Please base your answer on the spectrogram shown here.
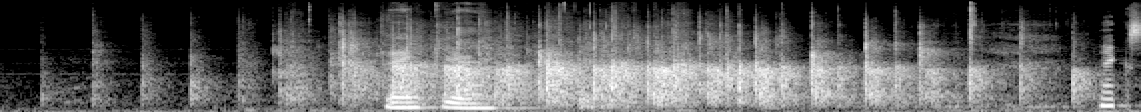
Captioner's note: audience applauds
